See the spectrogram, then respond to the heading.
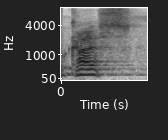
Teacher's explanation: I have accented on the first syllable, as I have done often with other words like occult, divine. It is a Russian word, and foreign words in English tend often to get their original accent shifted as far back as possible.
